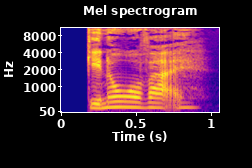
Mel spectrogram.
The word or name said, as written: genoverveje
